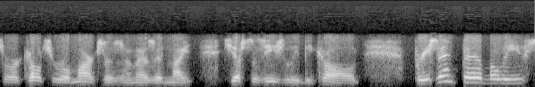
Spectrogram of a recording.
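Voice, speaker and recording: A man hosting a radio talk show, lecturing in a deliberate, halting way. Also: mid-range voice, no echo. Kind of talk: talk radio lecture, partly read aloud. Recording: tinny, phone-like radio line.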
